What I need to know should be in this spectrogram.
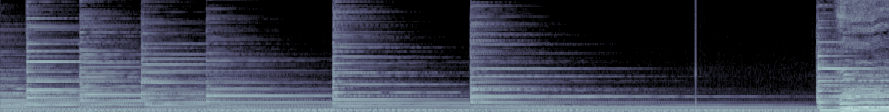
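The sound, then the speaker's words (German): Church bells ring in a slow, uneven series of strikes, each clang fading into a long humming decay over a low drone. A louder, different sound cuts in near the end. “Hört den Klimaglockenton. Die Klimaglocken läuten für uns schon.”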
